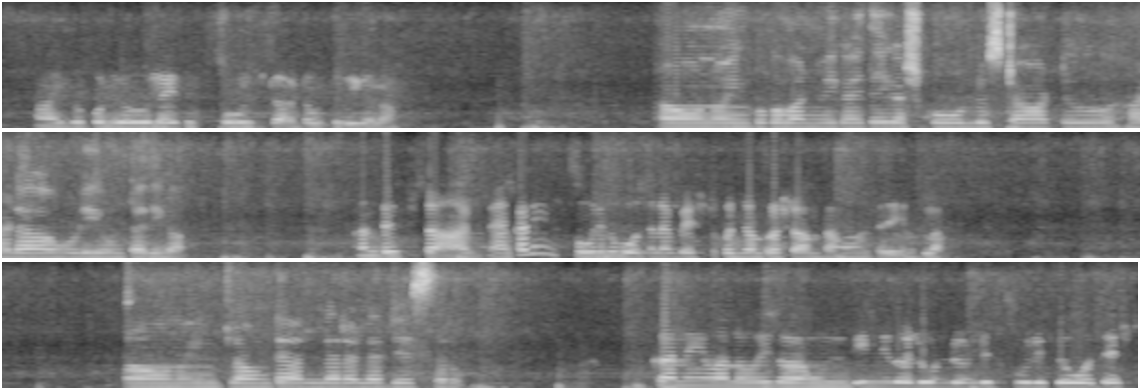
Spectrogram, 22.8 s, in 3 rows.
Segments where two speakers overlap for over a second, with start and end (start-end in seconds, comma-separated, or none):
none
